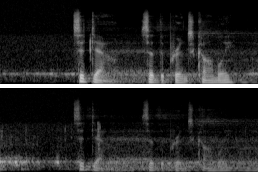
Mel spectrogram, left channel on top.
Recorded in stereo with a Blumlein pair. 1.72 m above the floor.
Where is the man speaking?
60° left, 0.8 m.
